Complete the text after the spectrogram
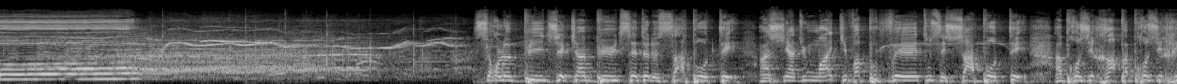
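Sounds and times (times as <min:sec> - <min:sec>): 
crowd cheering and clapping: 0:00.6 - 0:05.9
shrill wavering whistles: 0:01.4 - 0:04.8, 0:08.7 - 0:10.3
speech: 0:04.8 - 0:11.7.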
